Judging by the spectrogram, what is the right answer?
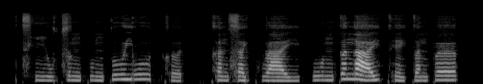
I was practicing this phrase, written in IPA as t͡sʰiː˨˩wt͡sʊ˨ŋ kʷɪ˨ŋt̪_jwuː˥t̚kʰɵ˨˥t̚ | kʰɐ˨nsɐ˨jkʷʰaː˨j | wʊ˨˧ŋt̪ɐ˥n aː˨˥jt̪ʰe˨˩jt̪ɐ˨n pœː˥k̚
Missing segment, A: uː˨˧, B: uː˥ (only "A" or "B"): B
